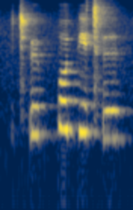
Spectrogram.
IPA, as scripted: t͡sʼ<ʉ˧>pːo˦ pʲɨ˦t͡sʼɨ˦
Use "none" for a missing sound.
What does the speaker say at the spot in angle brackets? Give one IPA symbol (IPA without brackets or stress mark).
ʉ˧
